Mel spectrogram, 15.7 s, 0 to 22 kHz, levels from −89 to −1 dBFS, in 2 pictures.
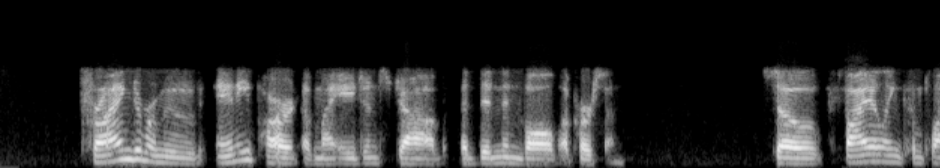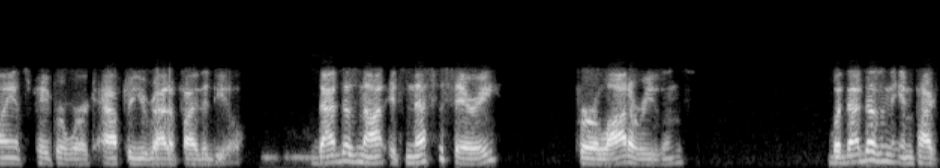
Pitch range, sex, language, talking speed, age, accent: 125-145 Hz, male, English, 140 wpm, 30-49, American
